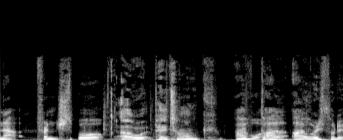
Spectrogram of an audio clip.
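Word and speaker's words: pétanque: that French sport oh Pon I I always thought it was platon no it's no l in it at all it's p uh e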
